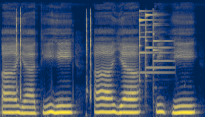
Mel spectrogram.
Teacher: وَيُرِيكُمْ آيَاتِهِ، آيَاتِهِ، تو اس میں کیا ہے کہ آپ نے کھڑا زبر کی حرکت کو 2 حرکات کے برابر رکھنا ہے، جبکہ زیر کی حرکت کو صرف 1، ٹھیک ہے؟ تو آپ نے زیادہ لمبا نہیں اس کو پڑھنا۔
